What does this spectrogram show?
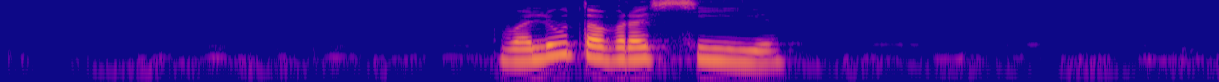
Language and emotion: Russian, neutral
